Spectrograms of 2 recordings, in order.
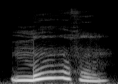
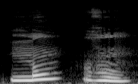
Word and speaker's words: Montrond: Montrond. So it's twice the sound on, right? That funny sound on.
